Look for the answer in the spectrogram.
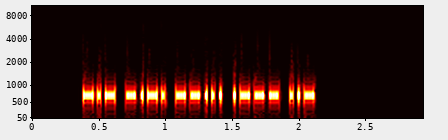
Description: Morse code, heard as a keyed tone, about 41 wpm, 700 Hz. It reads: KC7JU
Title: USA Call Signs - 5 Characters - Repeated 2x - 45wpm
